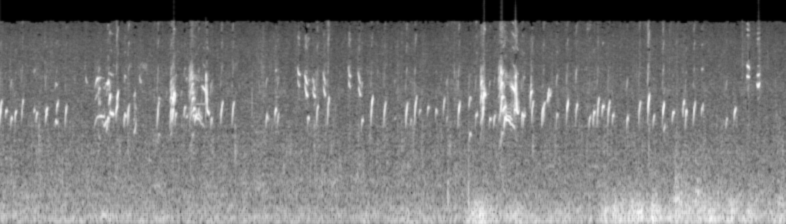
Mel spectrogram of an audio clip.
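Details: Goldfinch song made of long runs of fast, liquid, high-pitched twitters and chirps, with denser bursts every couple of seconds and faint low rumbling noise underneath.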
